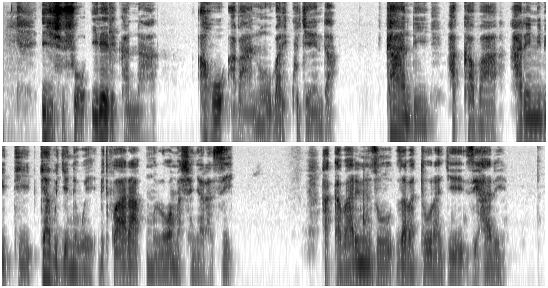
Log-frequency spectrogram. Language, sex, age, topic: Kinyarwanda, male, 18-24, government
